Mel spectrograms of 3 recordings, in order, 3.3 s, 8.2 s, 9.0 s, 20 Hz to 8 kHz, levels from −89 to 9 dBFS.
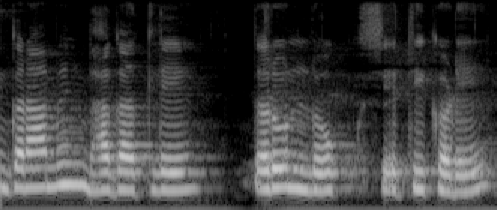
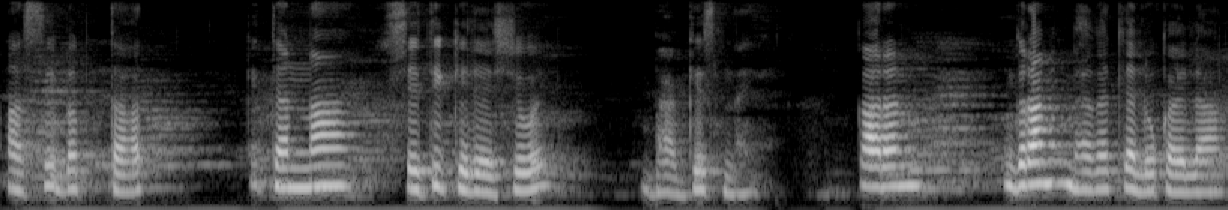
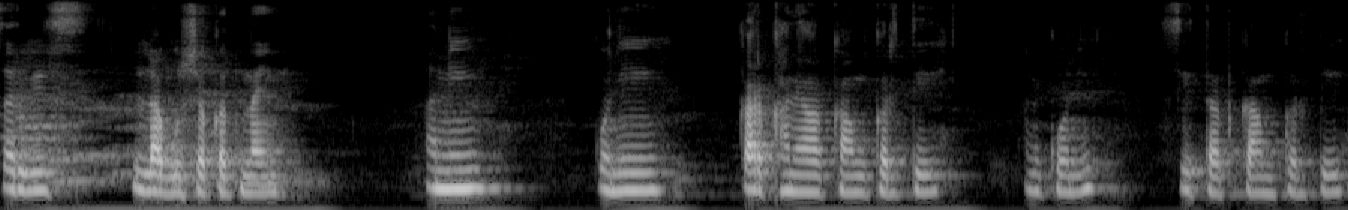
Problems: none marked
